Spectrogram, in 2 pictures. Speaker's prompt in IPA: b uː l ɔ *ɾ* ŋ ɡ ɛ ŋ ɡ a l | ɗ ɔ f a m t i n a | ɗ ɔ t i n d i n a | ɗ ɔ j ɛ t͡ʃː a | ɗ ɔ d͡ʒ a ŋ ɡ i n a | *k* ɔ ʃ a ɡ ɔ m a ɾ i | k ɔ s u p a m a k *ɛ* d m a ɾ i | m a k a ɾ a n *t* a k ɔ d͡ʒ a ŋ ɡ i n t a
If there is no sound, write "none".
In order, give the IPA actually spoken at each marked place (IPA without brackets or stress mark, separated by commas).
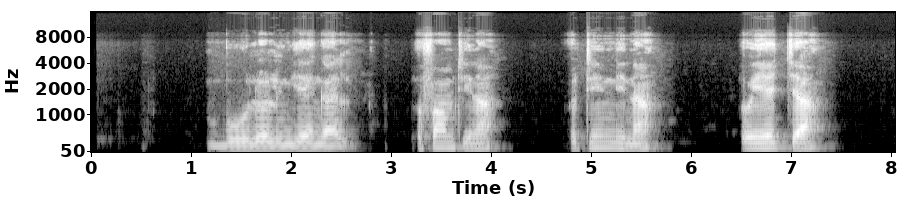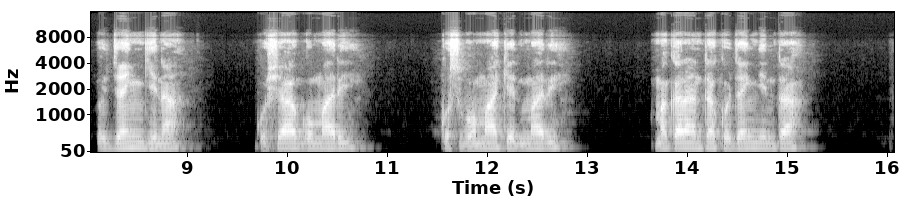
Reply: l, k, ɛ, t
